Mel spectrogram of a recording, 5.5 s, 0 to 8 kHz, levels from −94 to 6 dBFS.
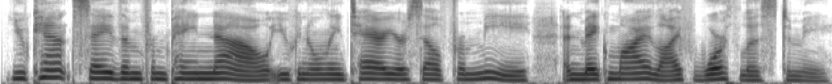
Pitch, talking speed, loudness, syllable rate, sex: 185 Hz, 225 wpm, -17 LUFS, 4.6 syllables/s, female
